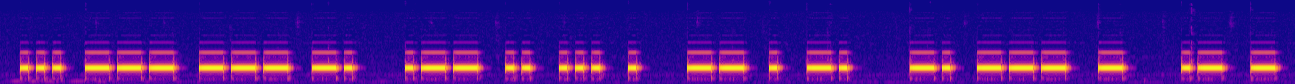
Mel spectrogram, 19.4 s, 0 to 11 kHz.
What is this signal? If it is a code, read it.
Morse code, heard as a keyed tone, about 10 wpm, 650 Hz. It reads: SOON WISE MEN NOT AT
